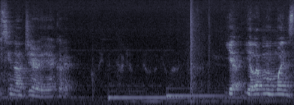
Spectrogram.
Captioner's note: voice on the phone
